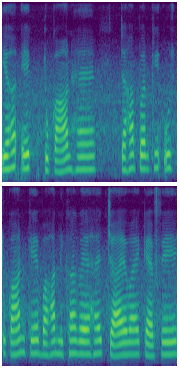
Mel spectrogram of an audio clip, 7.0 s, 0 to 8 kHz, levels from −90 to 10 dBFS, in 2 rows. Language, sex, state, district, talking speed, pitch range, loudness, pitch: Hindi, female, Bihar, Purnia, 155 wpm, 200-220 Hz, -16 LUFS, 210 Hz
